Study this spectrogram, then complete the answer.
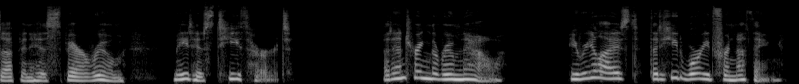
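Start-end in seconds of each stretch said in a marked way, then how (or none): none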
